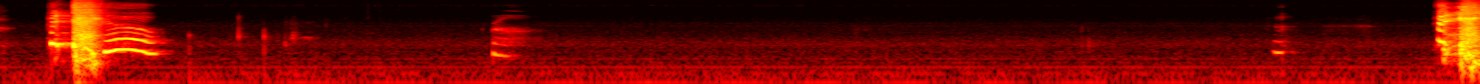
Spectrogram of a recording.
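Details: Sneezing fit with an itchy mouth from allergy: two loud, explosive sneezes about fourteen seconds apart, with faint breaths and sniffs between, and more sneezes felt coming.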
